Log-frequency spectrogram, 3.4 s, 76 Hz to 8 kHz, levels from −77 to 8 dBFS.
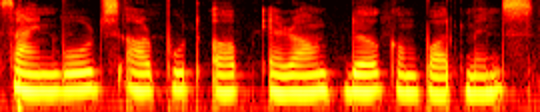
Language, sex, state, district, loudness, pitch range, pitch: English, female, Assam, Kamrup Metropolitan, -16 LUFS, 180-195 Hz, 185 Hz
